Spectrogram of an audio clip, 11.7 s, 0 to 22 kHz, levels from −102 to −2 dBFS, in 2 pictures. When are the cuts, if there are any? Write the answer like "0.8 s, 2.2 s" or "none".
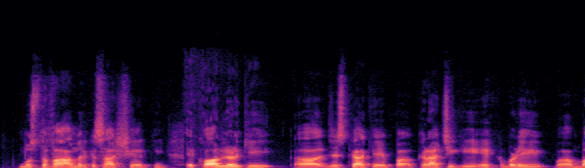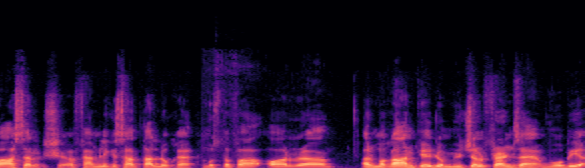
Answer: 1.9 s, 8.0 s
